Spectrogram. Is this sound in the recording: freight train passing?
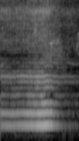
no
